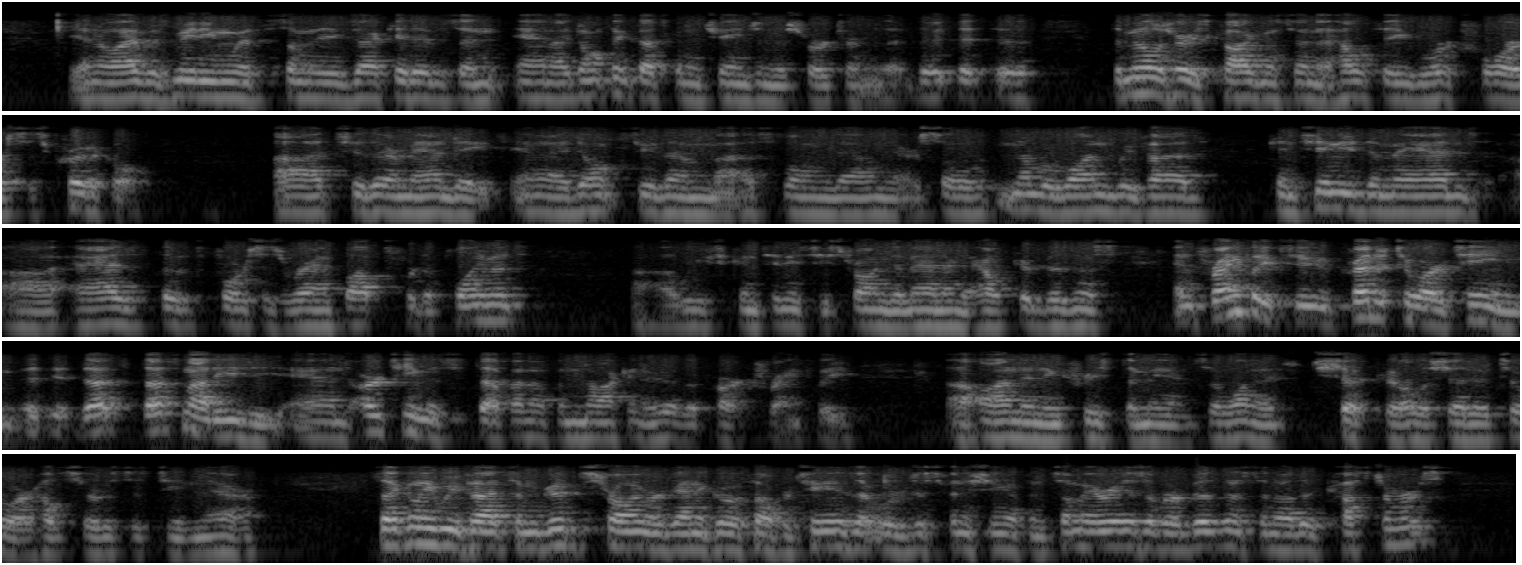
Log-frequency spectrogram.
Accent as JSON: {"language": "English", "country": "Canada", "said": "Frustrating as a Canadian to see in today's environment the men and women being asked to cut $1 billion"}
